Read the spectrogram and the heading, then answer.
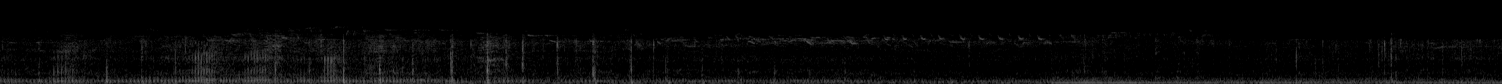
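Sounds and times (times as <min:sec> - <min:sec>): small bird chirping: 0:00.0 - 0:15.0
footsteps on gravel: 0:11.8 - 0:15.0.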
